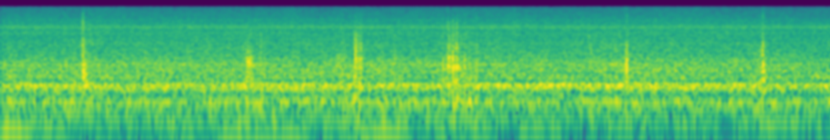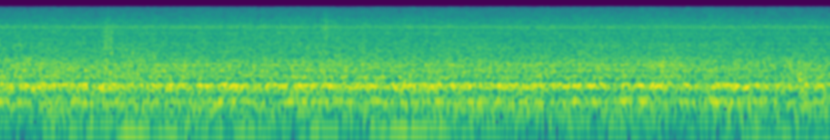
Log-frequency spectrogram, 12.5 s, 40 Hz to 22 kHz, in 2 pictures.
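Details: Captured swarm of honey bees, lifted from a local ballfield on 12 August 2014 and boxed with the queen inside; a constant buzzing drone broken by a few brief tapping clicks.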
